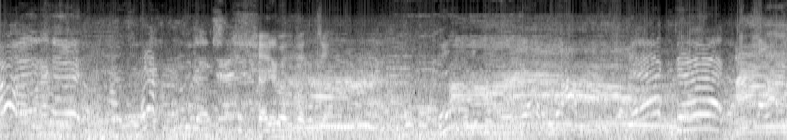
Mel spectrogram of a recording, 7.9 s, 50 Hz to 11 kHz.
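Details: Sahiwal bull calves at a crowded cattle market near Dhaka, 30 August 2024, as farmers buy stock; several drawn-out, wavering moos overlap one another amid steady chatter and bargaining voices of many people.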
